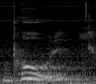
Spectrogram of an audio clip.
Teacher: So, in Urdu, we are having the feature of voicing plus aspiration together. You are having b voicing feature plus h aspiration feature together.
